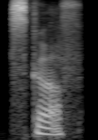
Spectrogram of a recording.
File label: "scurf", Indian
